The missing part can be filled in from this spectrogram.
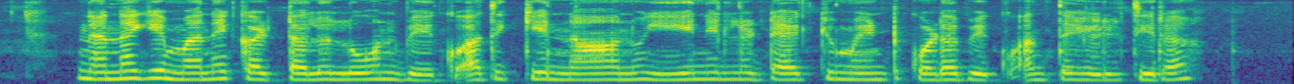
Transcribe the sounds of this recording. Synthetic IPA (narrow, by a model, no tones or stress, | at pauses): nɐnɐɡe̞mɐne̞kɐʈːɐlːulo̞ːnbe̞ːkuʔɐd̪ɐkːe̞naːnue̞ːnilːɐɖaːkjume̞ɳʈkɔɽɐbeːkuʔɐnt̪ɐɦe̞ːɭt̪iːɾa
